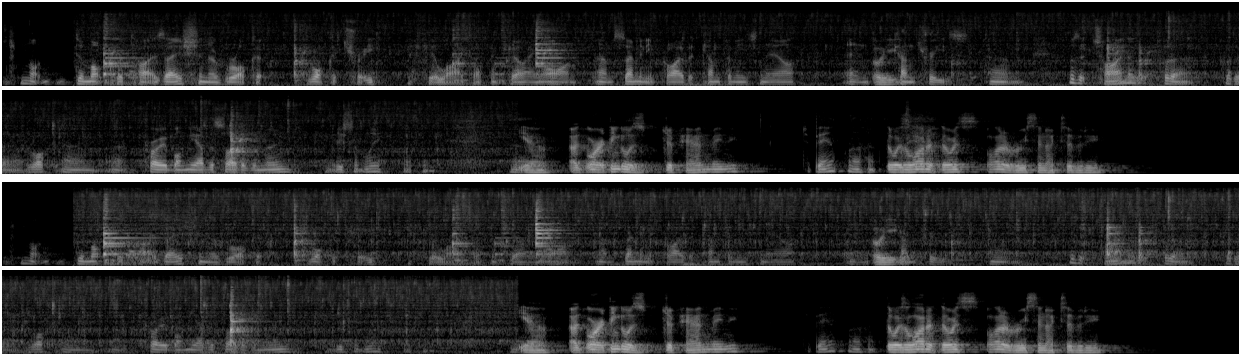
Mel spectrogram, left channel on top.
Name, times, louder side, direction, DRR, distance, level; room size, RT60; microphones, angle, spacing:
voice 1, 0.0-2.6 3.0-7.9 8.4-11.9 12.2-17.8 20.4-21.1 21.4-21.7, left 7 dB, 90° left, 0.3 m, -39 dB
sound 1, 0.7-17.5, right 6 dB, 35° right, 1.3 m, -40 dB
voice 2, 8.7-9.1 17.5-19.8 21.2-23.4, right 2 dB, 20° right, 0.5 m, -30 dB
14.5 x 10.5 x 3.5 m
head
